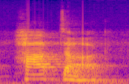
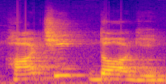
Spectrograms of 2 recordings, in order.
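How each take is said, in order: First: "hot dog" with clipped t and g, no added i; English hot dog. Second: "hot dog" as hótchi dógui with added i; slow "hot dog" Brazilian style, extra i. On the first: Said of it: "Quando o correto é hot dog". ("hot dog" em inglês, sem o i final) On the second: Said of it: "tendência que a gente tem de inserir a letra I". ("hot dog" à brasileira, róchi dógui) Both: Shown as a demonstration.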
